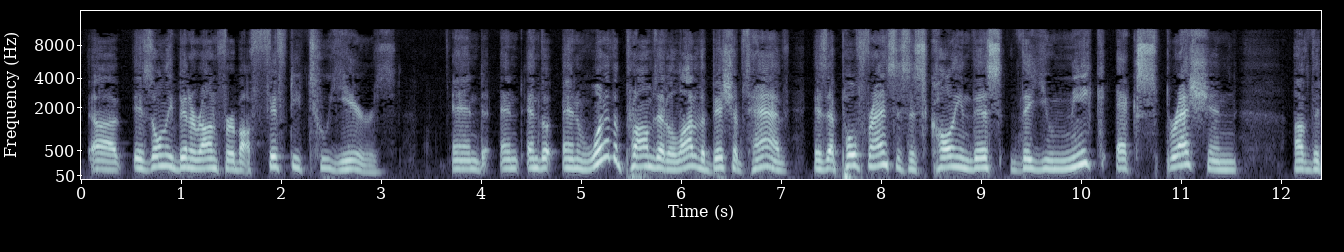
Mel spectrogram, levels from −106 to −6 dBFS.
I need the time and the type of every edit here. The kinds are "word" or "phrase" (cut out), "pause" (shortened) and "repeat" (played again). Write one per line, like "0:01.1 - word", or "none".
0:03.3 - pause
0:07.2 - pause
